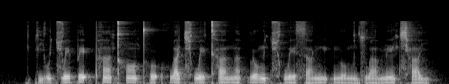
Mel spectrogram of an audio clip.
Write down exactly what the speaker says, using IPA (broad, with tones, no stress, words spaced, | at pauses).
kju˨˩t͡ɕwe˨˩pe˦ʔ pʰã˥˧kʰɔ̃˧t̪ʰo˨ʔ hwa˧t͡ɕʰwe˧kʰa˧ n̪ã˨t̚lo˦ŋ t͡ɕʰwe˧sa˨˩ŋi˦ʔn̪o˨˩ŋ d͡zwa˨˩mẽ˦t͡ɕʰa˧j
